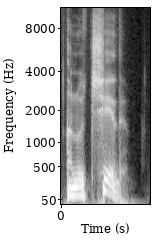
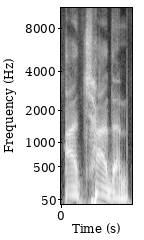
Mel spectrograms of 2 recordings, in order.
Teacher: नियम कहता है कि जब किसी ह्रस्व स्वर यानी अ, इ, उ या फिर आ के बाद छ वर्ण आता है तो संधि होने पर छ से ठीक पहले आधे च का आगम हो जाता है।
